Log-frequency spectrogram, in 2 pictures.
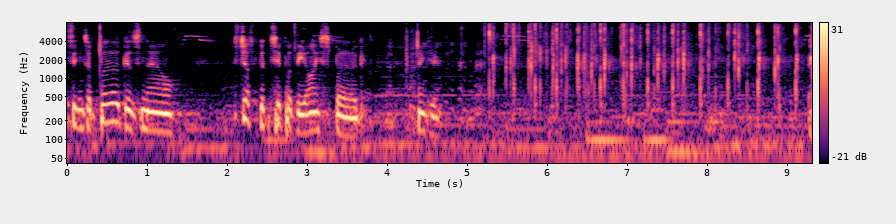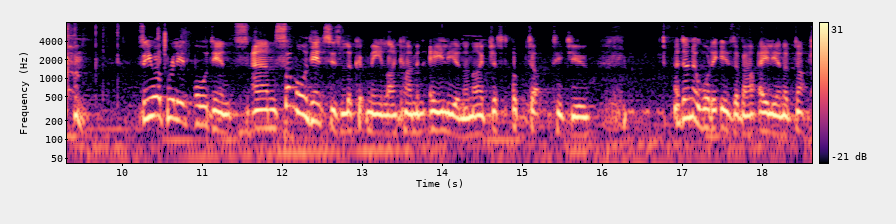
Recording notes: Live in Plymouth at Wonderzoo Mellow Yellow. On a windy day at a one day festival in Plymouth, August 2020.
